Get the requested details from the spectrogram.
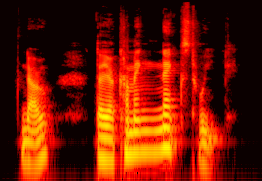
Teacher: the corrected word is stressed and has falling intonation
